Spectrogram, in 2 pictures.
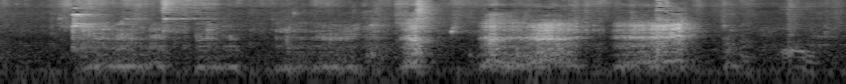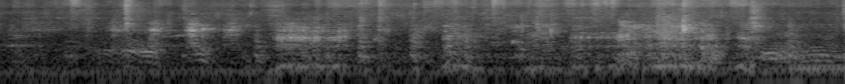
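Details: Belgian Malinois puppies, a pair of the imported line, indoors in Lĩnh Nam, Hoàng Mai, Hanoi, Vietnam; rough low growls and snarls come in uneven bursts, with panting and a person's voice nearby.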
